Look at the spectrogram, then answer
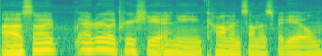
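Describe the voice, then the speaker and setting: A man talks fairly quickly, his medium-pitched voice rising and falling in an ordinary way. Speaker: amateur composer, music youtuber. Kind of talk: tutorial. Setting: at home late at night. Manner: hesitant, filler-heavy.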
